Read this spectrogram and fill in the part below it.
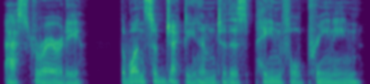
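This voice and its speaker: A man narrating a fan story in a lively storytelling manner. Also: low voice, normal speed, husky. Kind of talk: fan fiction reading.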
